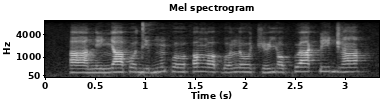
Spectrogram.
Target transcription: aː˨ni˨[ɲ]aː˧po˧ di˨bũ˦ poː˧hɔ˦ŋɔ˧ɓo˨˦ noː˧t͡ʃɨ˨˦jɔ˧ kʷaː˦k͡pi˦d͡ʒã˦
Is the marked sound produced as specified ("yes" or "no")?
yes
